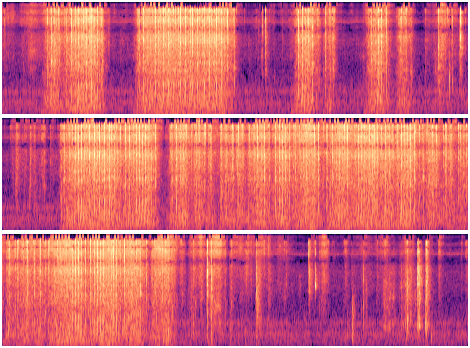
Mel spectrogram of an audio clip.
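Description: Sewing machine basting around a tote bag with an eighth-inch seam allowance, running in loud bursts of rapid stitching that stop and restart repeatedly, with short quiet pauses between runs.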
